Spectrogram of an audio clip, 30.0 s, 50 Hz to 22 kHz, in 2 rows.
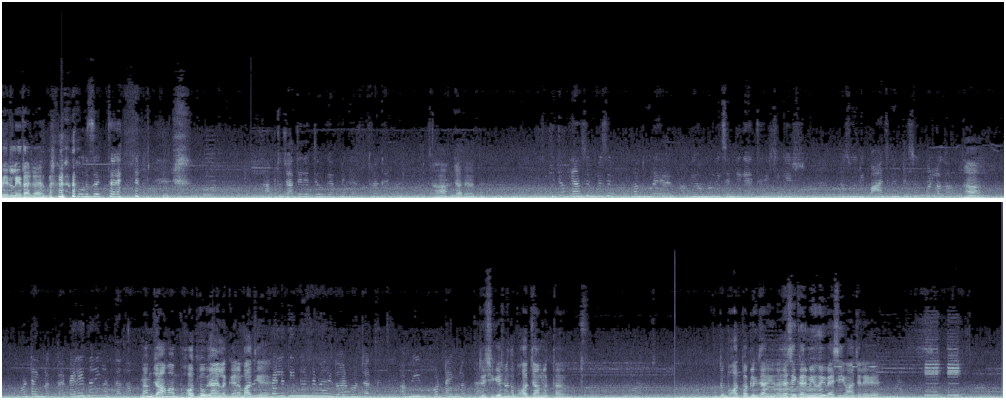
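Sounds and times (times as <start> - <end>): car engine and tyres rumble: 0.0 - 30.0.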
